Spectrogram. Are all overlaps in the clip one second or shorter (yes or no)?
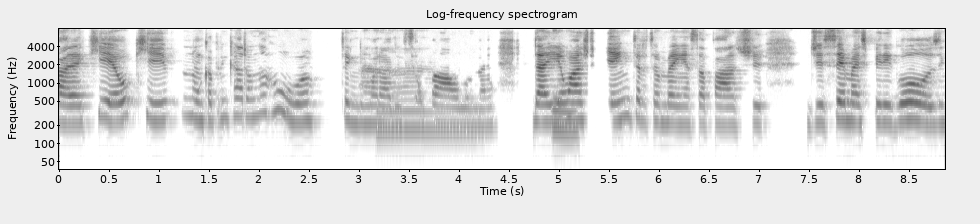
no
